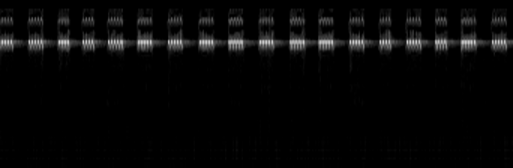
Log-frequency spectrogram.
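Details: Male cricket chirping through a summer evening, around seventeen short, shrill pulses at a quick, even pace of about four per second, with no other sounds present.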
